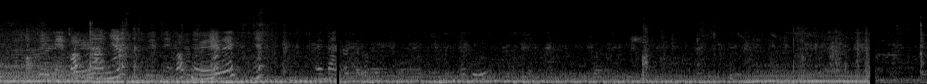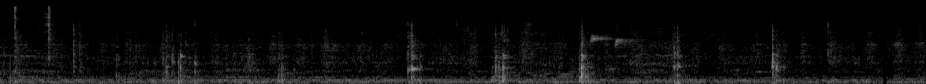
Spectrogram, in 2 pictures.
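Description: Voices over a steady low hum, which stops abruptly about nine seconds in. After that it is quieter, with irregular short scraping clicks of a knife blade shaving the rind off a sugarcane stalk.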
